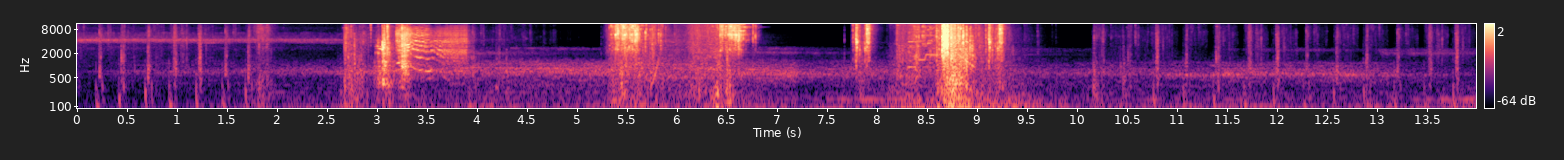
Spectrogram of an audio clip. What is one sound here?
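Footsteps thud quickly and steadily.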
